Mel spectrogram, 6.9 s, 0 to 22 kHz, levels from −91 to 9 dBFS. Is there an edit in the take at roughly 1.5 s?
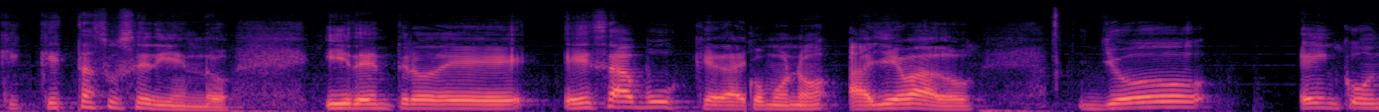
no; 2 cuts; at 3.7 s, 5.3 s

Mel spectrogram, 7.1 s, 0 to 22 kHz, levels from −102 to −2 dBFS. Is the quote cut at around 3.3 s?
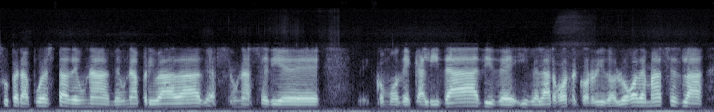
no; 1 cut; at 2.0 s

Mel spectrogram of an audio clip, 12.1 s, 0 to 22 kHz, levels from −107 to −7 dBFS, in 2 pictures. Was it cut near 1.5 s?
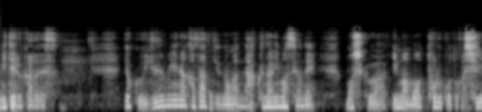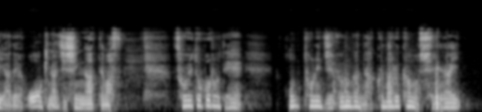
no; 0 cuts

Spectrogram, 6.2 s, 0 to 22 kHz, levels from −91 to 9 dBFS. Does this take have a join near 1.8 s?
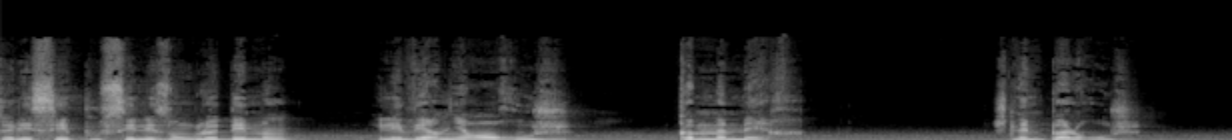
yes; 1 cut; at 1.8 s

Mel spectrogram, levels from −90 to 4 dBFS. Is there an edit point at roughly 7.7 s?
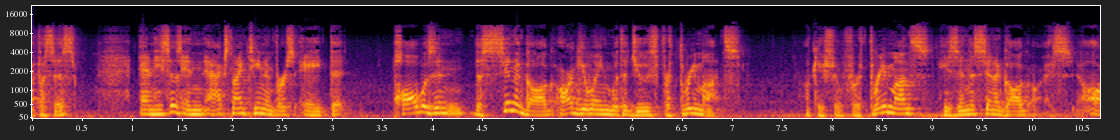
no; 1 cut; at 1.5 s

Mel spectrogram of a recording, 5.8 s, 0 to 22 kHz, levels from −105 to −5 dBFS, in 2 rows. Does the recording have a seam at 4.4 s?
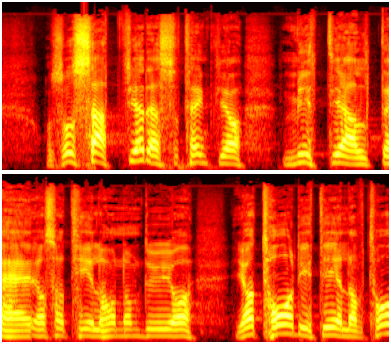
no; 1 cut; at 3.1 s

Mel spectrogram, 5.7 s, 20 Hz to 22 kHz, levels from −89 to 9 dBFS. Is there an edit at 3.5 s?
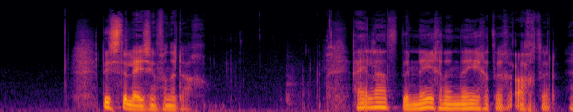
yes; 1 cut; at 3.5 s

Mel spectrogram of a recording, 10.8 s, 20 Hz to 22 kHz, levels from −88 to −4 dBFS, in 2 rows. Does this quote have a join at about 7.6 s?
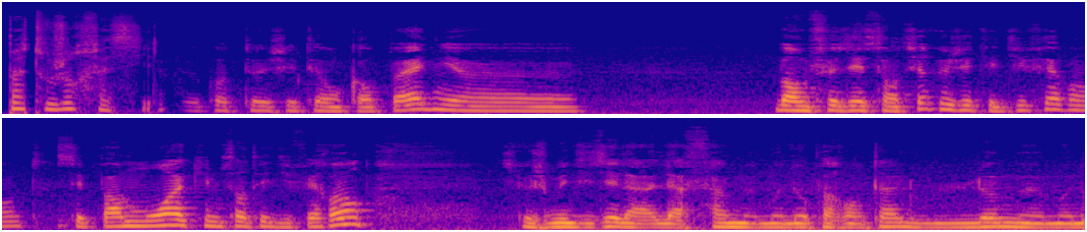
no; 1 cut; at 5.7 s

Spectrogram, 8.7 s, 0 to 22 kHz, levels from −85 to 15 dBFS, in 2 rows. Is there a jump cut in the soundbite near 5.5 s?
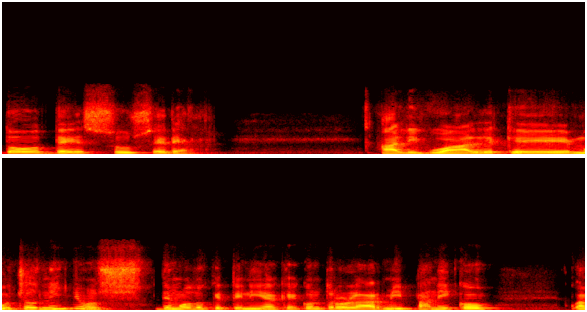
yes; 2 cuts; at 2.8 s, 5.5 s

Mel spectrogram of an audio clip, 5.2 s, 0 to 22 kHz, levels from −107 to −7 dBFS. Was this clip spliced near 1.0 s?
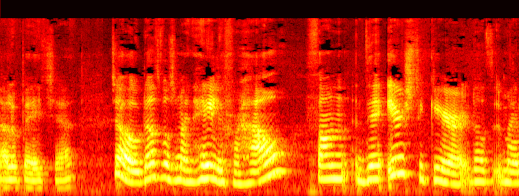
yes; 1 cut; at 1.0 s

